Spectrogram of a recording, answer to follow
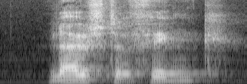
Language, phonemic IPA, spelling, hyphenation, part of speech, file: Dutch, /ˈlœy̯s.tərˌvɪŋk/, luistervink, luis‧ter‧vink, noun, Nl-luistervink.ogg
- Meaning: eavesdropper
